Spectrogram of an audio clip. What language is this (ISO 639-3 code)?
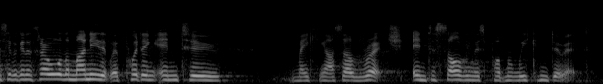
eng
